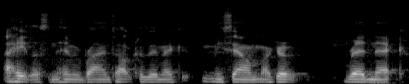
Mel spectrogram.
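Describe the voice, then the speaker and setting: A man's voice: mid-range voice, level tone, brisk, a little mellow. A man chatting casually and informally as a co-host, with a folksy way of talking. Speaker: podcast co-host, volume photographer. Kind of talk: casual chat.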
